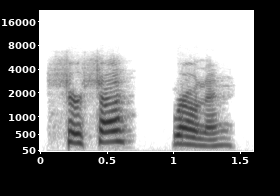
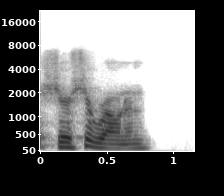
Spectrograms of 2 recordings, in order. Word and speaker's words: Saoirse: Saoirse Ronan. – Okay, Saoirse Ronan.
